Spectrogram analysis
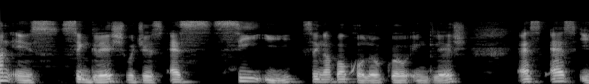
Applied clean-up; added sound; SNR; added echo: classical method Wiener filter.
